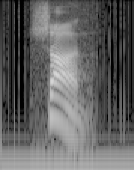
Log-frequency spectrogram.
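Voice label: "shan" tone 4, Chinese; Chinese Surnames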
